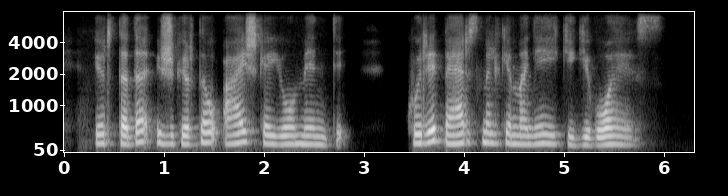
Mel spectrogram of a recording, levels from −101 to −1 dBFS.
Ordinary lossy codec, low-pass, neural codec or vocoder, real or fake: Opus, 32 kbps; 7.2 kHz; codec, 16 kHz, about 1 kbps, DyCAST, with the encoder's durations; fake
